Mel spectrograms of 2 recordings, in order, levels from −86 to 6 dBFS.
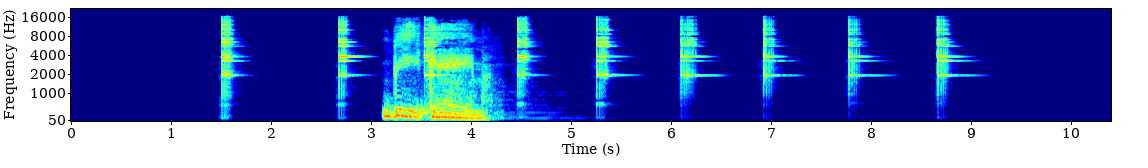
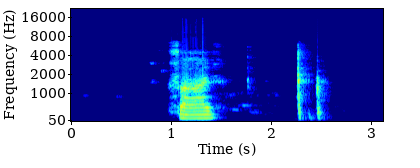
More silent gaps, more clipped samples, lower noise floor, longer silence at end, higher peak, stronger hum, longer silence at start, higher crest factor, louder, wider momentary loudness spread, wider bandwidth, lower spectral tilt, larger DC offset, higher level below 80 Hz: first, 2.10-2.17 s, 2.24-2.42 s, 2.48-2.60 s, 7.47-7.70 s, 8.41-8.55 s vs none; neither; first, under -90 dBFS vs -86 dBFS; first, 1.5 s vs 0.6 s; first, -2 dBFS vs -18 dBFS; neither; first, 1.5 s vs 1 s; about the same, 24 dB vs 22 dB; first, -21 LUFS vs -35 LUFS; about the same, 15 LU vs 15 LU; about the same, 17 kHz vs 15.5 kHz; second, -3 dB/octave vs -5.5 dB/octave; neither; first, -68 dBFS vs -78 dBFS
